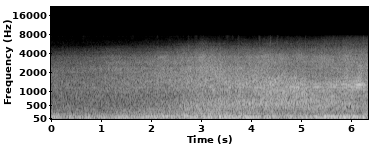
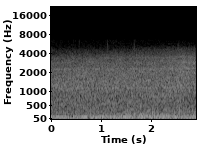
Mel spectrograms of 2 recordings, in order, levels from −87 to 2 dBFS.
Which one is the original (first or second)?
second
